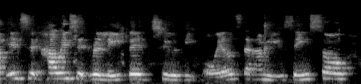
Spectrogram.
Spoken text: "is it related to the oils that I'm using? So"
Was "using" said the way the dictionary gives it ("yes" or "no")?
yes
